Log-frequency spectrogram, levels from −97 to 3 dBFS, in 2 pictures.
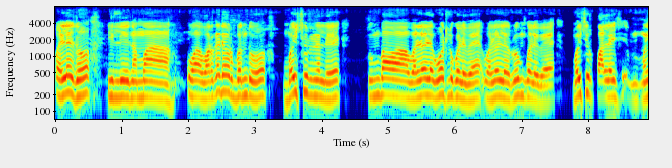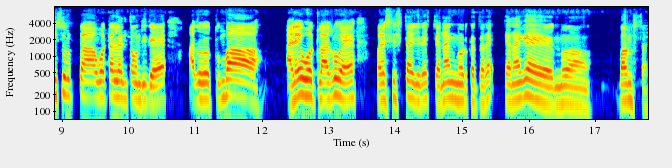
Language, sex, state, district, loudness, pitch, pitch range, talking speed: Kannada, male, Karnataka, Mysore, -18 LUFS, 175 Hz, 160-190 Hz, 100 wpm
